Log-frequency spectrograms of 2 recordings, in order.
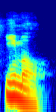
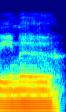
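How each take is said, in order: First: The name ends with an 'oh' vowel. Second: The name ends with an 'oo' vowel. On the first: The speaker calls it right. "How's it supposed to be pronounced?" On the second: The speaker calls it wrong. "they would just butcher it"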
